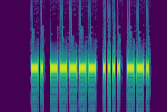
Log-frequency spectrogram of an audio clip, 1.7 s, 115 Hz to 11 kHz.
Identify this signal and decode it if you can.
Morse code, heard as a keyed tone, about 48 wpm, 700 Hz. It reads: N0HG
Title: USA Call Signs - 4 Characters - 50wpm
